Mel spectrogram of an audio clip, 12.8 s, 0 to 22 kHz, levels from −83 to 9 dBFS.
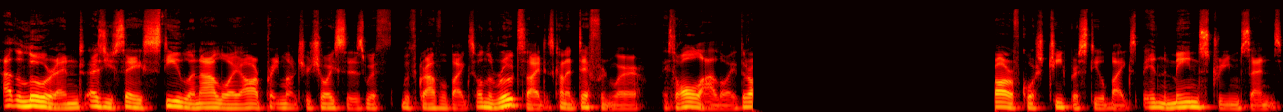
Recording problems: audio cutting out; at 7.5 s for 2.5 s

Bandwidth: 16 kHz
